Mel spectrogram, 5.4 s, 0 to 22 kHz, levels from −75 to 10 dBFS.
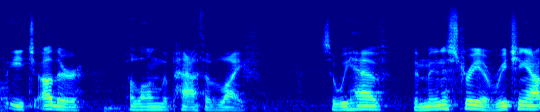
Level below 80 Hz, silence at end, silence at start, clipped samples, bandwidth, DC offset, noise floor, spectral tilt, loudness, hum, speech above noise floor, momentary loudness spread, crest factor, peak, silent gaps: -68 dBFS; 0 s; 0 s; under 0.1%; over 20 kHz; under 0.1%; -62 dBFS; -4.5 dB/octave; -35 LUFS; none; 28 dB; 13 LU; 20 dB; -16 dBFS; none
